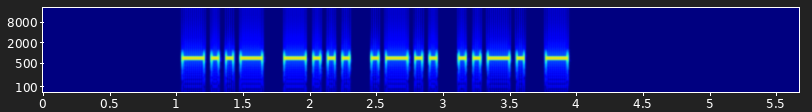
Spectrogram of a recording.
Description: Morse code, heard as a keyed tone, about 23 wpm, 700 Hz. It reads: XBLFT
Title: Code Groups - 5 Letters - 22wpm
